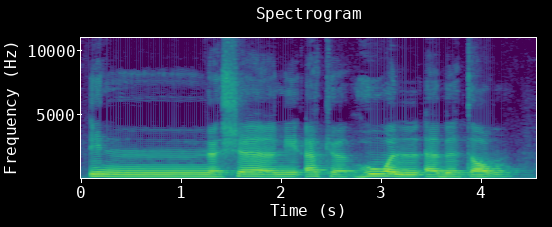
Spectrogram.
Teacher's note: Ra at the end is heavy because of the previous letter.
